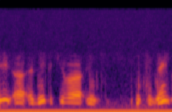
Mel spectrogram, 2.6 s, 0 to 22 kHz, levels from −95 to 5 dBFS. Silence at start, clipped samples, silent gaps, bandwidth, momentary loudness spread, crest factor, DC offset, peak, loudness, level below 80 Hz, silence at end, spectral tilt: 0 s; under 0.1%; none; 16 kHz; 10 LU; 16 dB; 2%; -14 dBFS; -31 LUFS; -60 dBFS; 0 s; -6 dB/octave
